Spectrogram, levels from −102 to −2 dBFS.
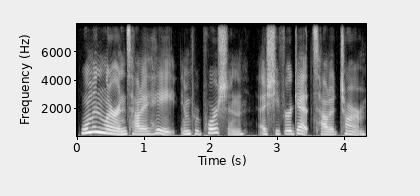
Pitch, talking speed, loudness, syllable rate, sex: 220 Hz, 165 wpm, -16 LUFS, 4.1 syllables/s, female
